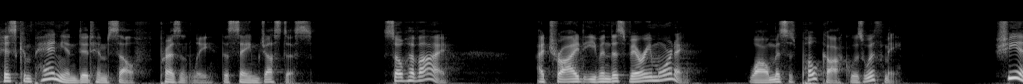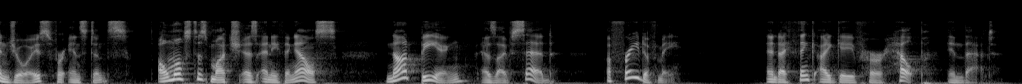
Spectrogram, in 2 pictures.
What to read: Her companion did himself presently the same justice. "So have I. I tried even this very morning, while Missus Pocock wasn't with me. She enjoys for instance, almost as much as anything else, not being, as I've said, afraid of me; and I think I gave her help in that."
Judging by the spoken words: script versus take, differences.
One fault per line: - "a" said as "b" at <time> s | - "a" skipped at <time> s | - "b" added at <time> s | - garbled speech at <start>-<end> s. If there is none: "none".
- "Her" said as "His" at 0.0 s
- "wasn't" said as "was" at 8.5 s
